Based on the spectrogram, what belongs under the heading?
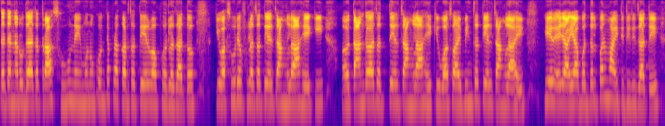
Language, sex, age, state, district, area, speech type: Marathi, female, 18-30, Maharashtra, Jalna, urban, spontaneous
